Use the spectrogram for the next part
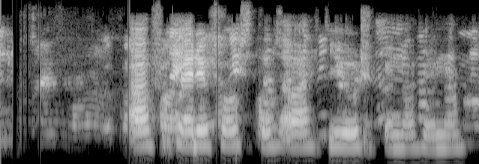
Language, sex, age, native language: Icelandic, female, 13, Icelandic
